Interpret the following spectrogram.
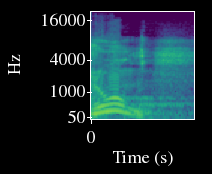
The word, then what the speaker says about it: room: ROOM, आर से रॉ, एम से म, और डबल ओ का उच्चारण बड़ा ओ की मात्रा, यह लिखा है रूम।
